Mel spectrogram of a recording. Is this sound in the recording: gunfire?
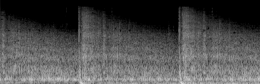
yes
